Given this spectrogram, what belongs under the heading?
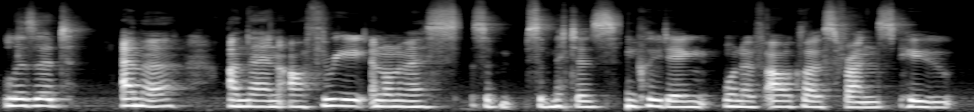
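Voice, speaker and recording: A woman hosting a casual group Q&A in a living room, with a giggly, informal manner. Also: mid-range voice. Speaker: host and show creator.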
